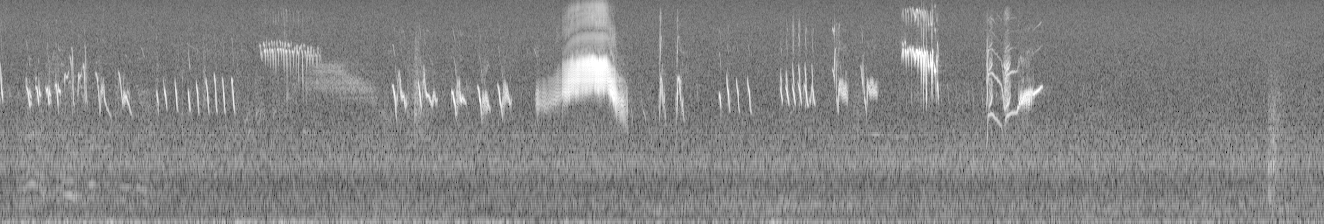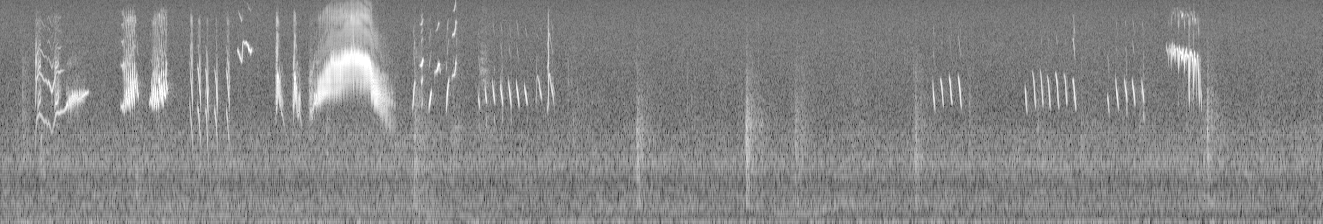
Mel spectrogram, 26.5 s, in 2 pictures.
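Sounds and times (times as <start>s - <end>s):
European greenfinch trilled calls: 0.0s - 10.5s, 13.6s - 18.9s, 22.6s - 25.3s.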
